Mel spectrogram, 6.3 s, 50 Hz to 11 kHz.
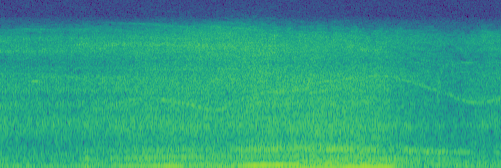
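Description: Scania K420 coach's rear-mounted diesel engine accelerating as the bus pulls away, rising in pitch in steps and growing louder, then dropping off suddenly about five seconds in.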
